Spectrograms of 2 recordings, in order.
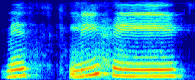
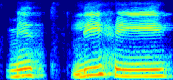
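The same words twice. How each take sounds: The two takes are said the same way.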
